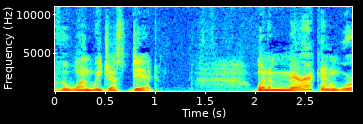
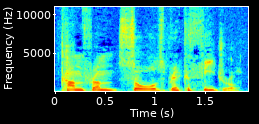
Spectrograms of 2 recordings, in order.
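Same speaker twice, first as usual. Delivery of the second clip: British RP model sentences, -ary vowels dropped. Shown as a demonstration. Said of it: "Try it in these sentences".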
